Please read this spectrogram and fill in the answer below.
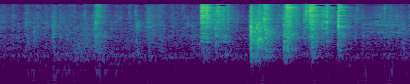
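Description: A spoon clinking and knocking against the stainless steel saucepan as tomato sauce is spooned over the fish. There are several quick clinks starting about halfway through.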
